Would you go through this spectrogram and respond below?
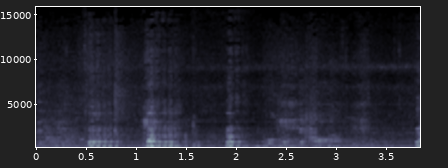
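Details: Pregnant female monkey calling loudly for help while a big male stares at her: a run of short, harsh, pulsing cries in bursts, followed by a brief rising squeal.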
